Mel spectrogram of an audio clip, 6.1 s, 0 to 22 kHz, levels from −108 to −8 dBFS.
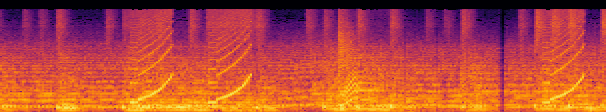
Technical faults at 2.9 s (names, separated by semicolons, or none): none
